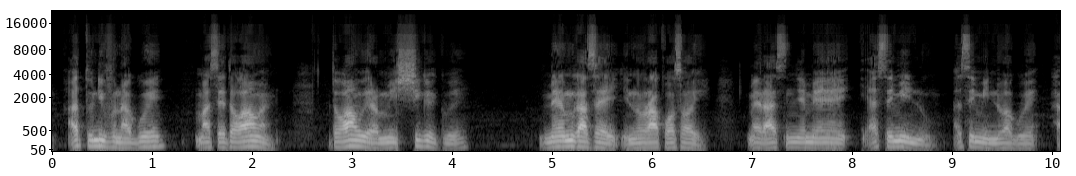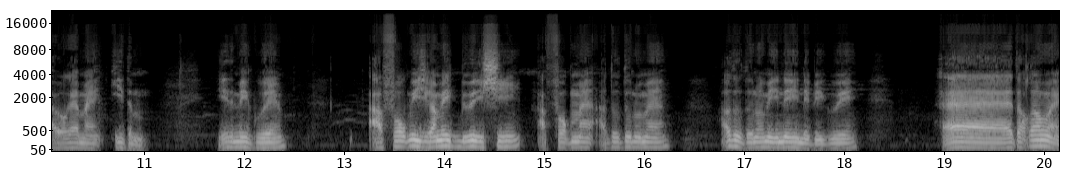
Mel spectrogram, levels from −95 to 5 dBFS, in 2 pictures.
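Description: Throughout the speech, tones sound grainy, rough and noisy, with plainly audible damage. This is likely Opus compression in its music mode, starved at a low bitrate near 16 kbps.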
